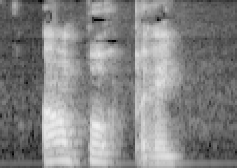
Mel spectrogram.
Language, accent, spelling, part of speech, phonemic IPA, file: French, Canada, empourpré, verb, /ɑ̃.puʁ.pʁe/, LL-Q150 (fra)-empourpré.wav
- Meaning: past participle of empourprer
